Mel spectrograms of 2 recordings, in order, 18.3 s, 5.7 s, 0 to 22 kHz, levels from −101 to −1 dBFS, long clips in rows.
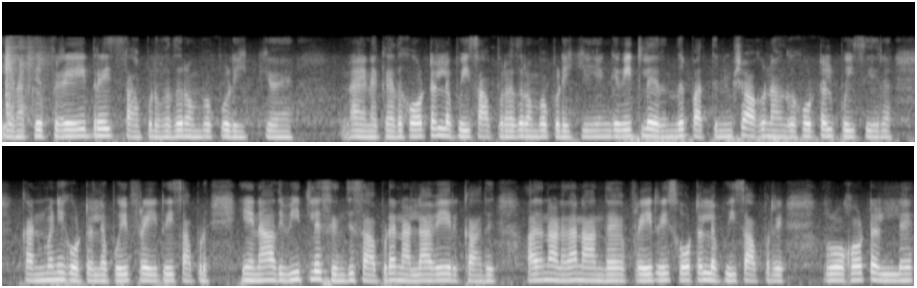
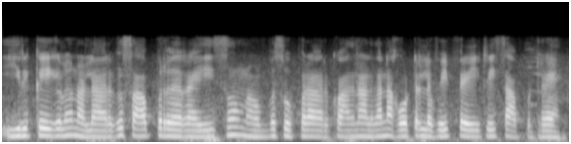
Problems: constant background noise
